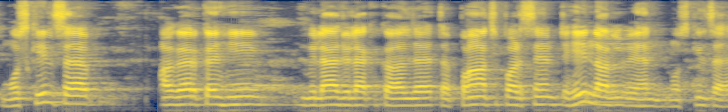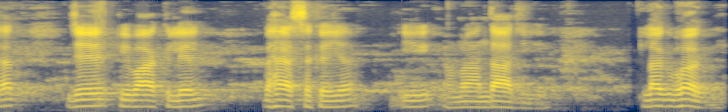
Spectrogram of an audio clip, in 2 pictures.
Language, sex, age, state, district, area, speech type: Maithili, male, 60+, Bihar, Supaul, urban, spontaneous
